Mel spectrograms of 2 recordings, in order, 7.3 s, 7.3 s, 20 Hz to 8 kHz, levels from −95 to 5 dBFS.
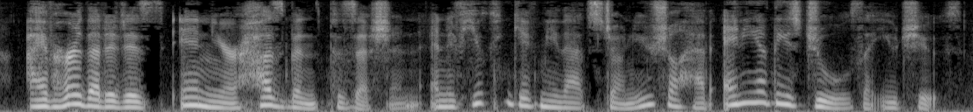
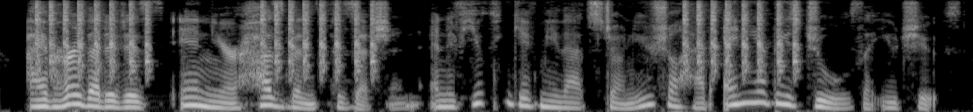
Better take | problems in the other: first | noise reduction (classical method spectral subtraction)

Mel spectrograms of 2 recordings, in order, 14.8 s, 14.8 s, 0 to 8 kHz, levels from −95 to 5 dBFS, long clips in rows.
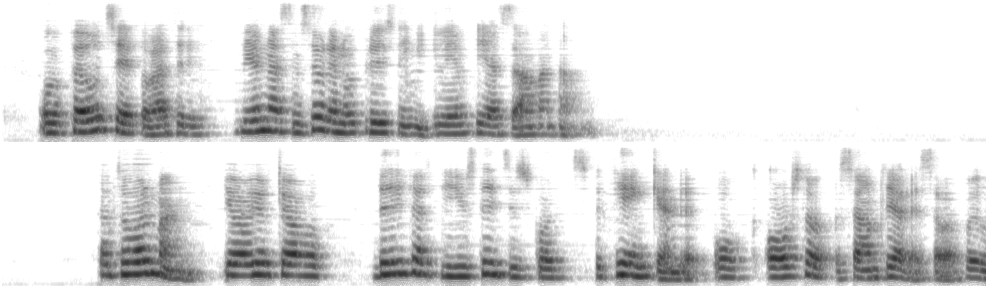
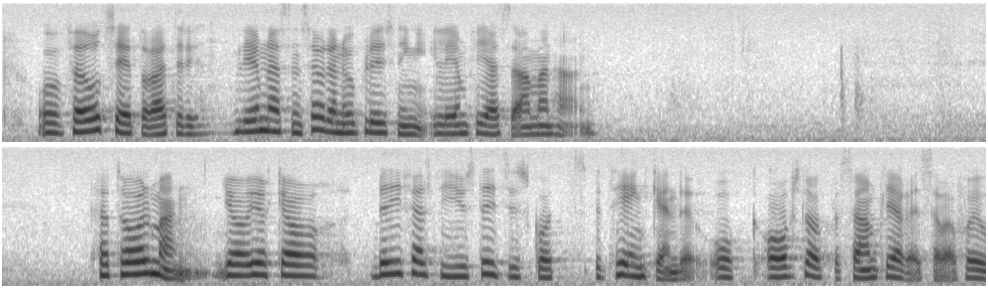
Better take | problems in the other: second | noise reduction (neural mask model DeepFilterNet 3)

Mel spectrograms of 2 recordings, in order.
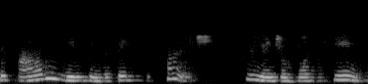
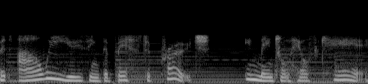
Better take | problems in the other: second | noise reduction (neural mask model DeepFilterNet 3)

